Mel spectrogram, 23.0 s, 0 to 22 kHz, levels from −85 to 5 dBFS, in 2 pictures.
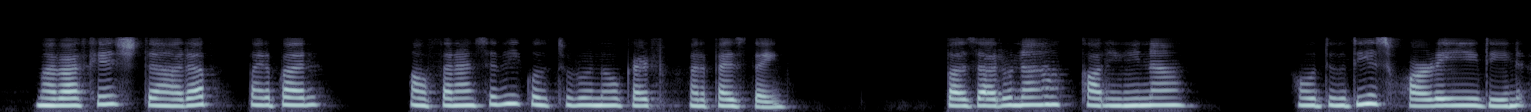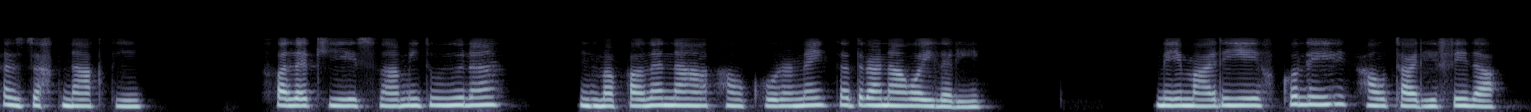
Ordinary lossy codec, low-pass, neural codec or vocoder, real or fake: none; 5.4 kHz; codec, 16 kHz, 0.3 kbps, FocalCodec; fake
